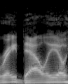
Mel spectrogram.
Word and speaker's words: Ray Dalio: But clearly, we do see is it pronounced Dalio? Ray Dalio?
